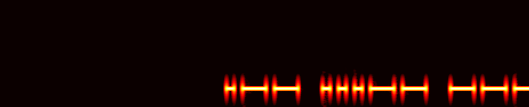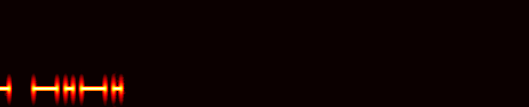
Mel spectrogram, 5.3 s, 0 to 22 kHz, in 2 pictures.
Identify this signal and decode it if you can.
Morse code, heard as a keyed tone, about 32 wpm, 700 Hz. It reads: W3OC
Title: USA Call Signs - 4 Characters - Repeated 2x - 30wpm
